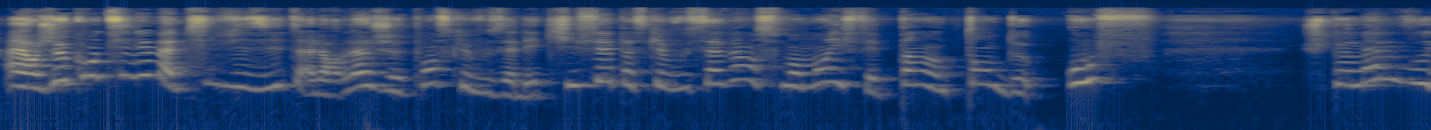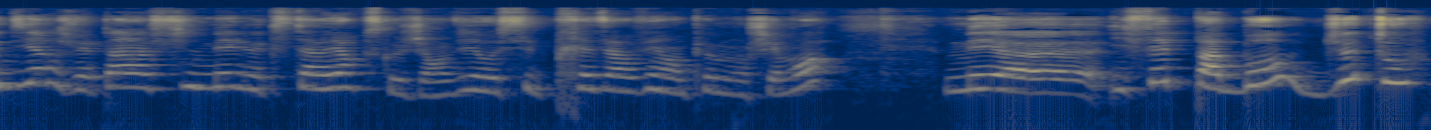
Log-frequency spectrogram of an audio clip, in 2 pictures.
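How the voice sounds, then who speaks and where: A woman's voice: high voice, animated, brisk. Chatty woman on a live video. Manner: chatty and rambling, many fillers and restarts; laughs often, reads viewer comments aloud. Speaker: vlogger hosting a live video. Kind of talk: casual live chat, touring her office. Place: small home office, indoors. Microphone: phone mounted on a stand.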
